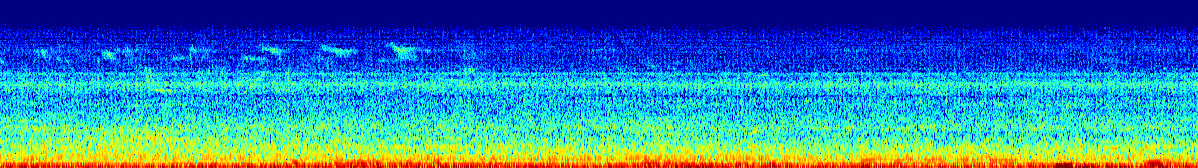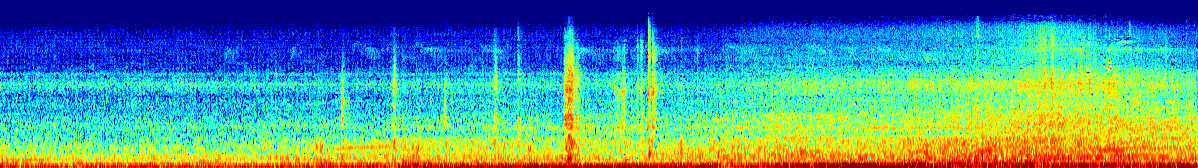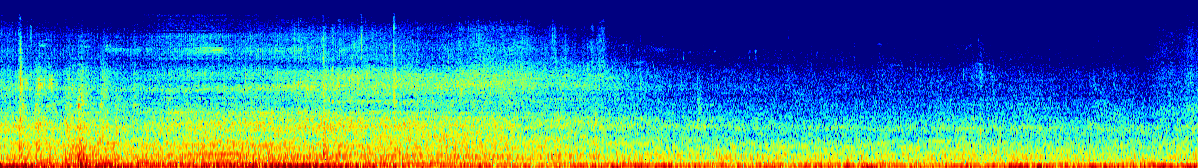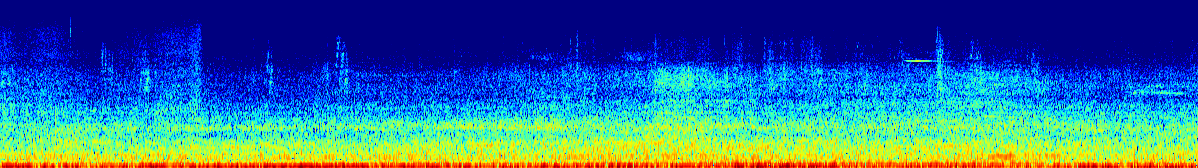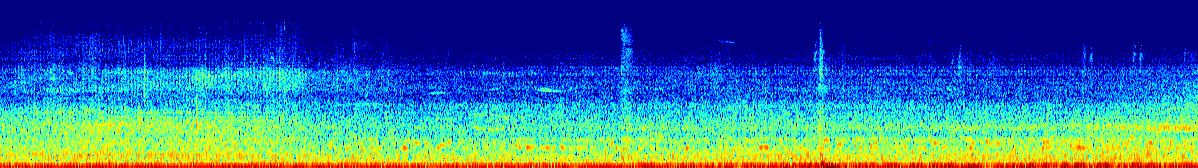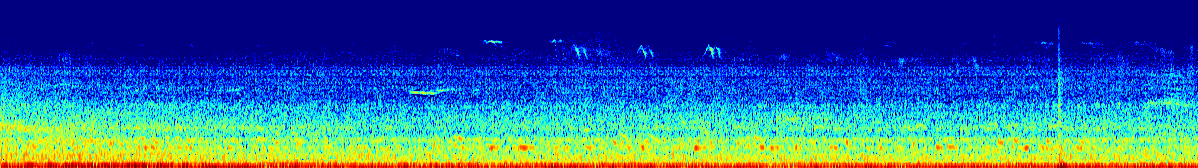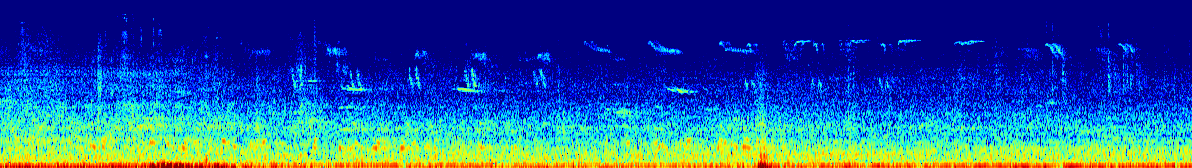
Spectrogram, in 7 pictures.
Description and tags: I am in my car in a parking lot the window on my side is open, we hear a car that starts, stays a bit and leaves. there is music inside. Noise of cars passing on the road. Sound of bird and wind.
parking, birds, car, outdoor, noises, inmycar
